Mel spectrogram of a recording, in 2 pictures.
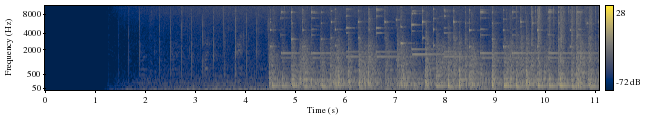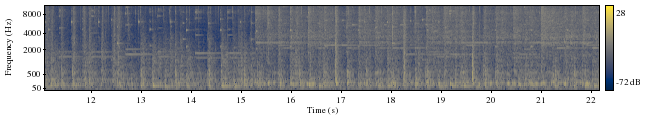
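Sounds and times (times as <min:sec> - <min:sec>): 
drum solo: 0:04.4 - 0:22.1.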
